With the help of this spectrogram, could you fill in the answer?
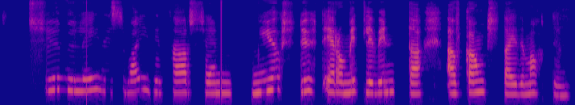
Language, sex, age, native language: Icelandic, female, 18-19, Icelandic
